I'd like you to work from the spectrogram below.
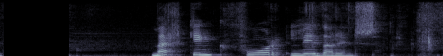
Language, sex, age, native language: Icelandic, female, 30-39, Icelandic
